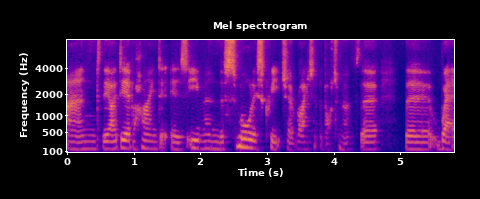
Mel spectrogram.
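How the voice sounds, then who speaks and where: A woman's very deep, low voice at a fairly slow pace against a quiet background. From southern England, Sussex. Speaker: wildlife artist and author. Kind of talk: public talk. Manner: hesitant, with fillers.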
